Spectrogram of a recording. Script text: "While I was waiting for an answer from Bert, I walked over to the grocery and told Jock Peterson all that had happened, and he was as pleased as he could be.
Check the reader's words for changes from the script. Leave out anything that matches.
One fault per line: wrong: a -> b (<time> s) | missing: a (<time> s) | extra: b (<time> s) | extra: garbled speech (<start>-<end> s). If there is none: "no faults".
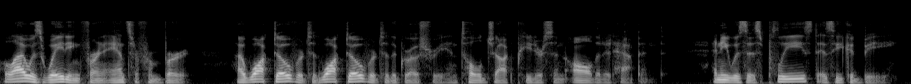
extra: walked over to (3.2 s)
